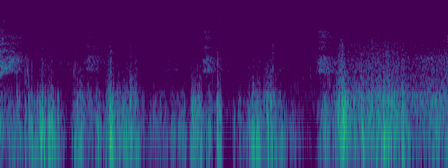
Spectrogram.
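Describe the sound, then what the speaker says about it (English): Gusty wind on a rocky mountain trail at South Mountain near Phoenix, rumbling buffets against the microphone that surge and ease in several uneven waves. "It's windy up here."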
